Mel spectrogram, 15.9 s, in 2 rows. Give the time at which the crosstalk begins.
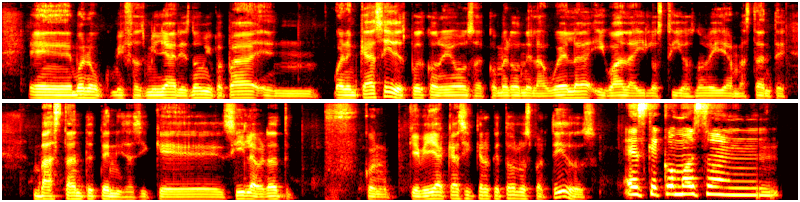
none

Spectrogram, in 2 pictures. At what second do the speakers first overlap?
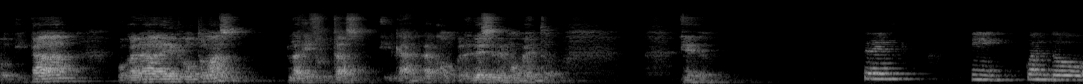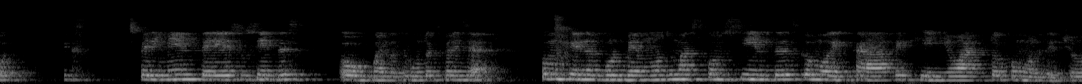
none

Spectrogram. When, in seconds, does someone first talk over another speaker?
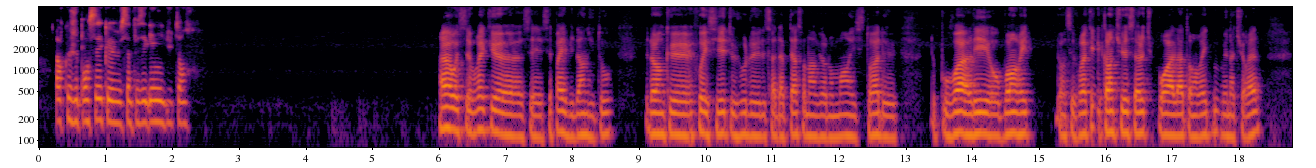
none

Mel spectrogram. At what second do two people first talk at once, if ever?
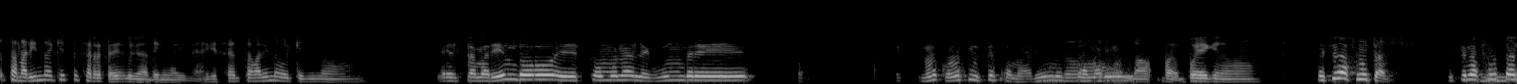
10.0 s

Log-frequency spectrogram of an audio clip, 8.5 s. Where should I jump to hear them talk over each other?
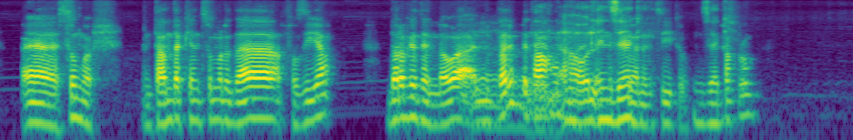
4.7 s

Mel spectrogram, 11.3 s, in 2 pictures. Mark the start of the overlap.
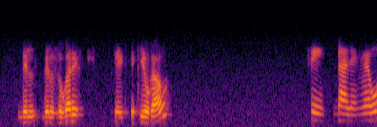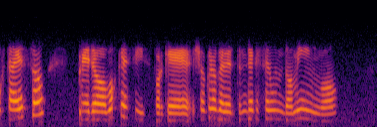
none

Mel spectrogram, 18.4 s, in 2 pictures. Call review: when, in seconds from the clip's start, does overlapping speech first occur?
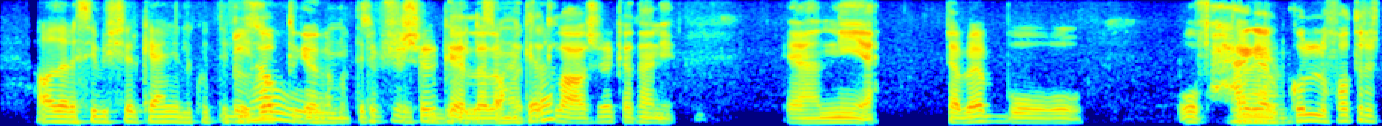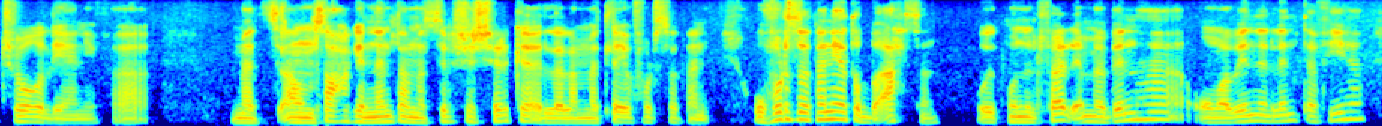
1.5 s

